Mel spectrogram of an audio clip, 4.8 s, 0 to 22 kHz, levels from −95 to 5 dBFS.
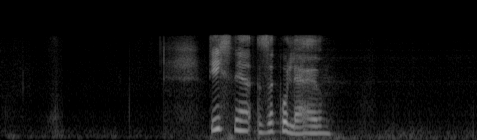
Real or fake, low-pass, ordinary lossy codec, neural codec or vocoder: fake; none; none; codec, 16 kHz, 0.8 kbps, ZipCodec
